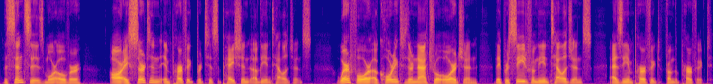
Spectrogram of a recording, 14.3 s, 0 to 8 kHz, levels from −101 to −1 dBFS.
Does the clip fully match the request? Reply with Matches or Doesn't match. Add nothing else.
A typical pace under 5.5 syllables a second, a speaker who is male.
Matches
